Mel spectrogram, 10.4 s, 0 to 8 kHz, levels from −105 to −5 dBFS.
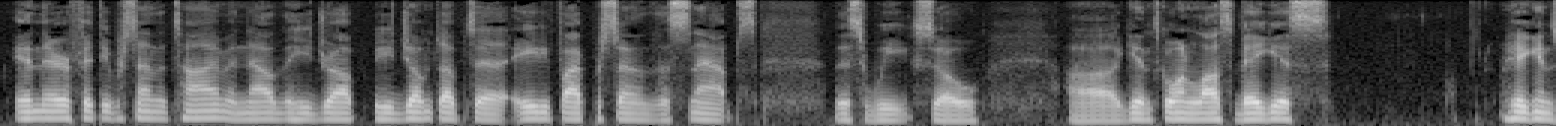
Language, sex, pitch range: English, male, 100-120 Hz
